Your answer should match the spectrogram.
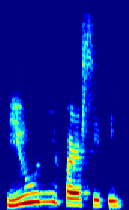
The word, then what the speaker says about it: university: to study in University University depannya aku Tapi bacanya pakai y University pakainya dia pakai nah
